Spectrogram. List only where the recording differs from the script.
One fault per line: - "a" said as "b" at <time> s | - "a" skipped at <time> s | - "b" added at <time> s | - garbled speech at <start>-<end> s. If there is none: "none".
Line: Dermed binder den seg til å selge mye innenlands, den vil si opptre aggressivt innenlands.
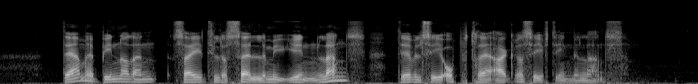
- "den" said as "det" at 4.0 s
